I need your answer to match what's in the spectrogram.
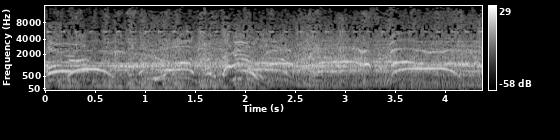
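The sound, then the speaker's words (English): A woman on a TV game show screams and whoops excitedly, her high voice rising and falling over a loud, continuous cheering crowd, with no clear speech. “Yeah, still the same old screaming lady.”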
